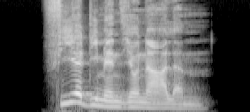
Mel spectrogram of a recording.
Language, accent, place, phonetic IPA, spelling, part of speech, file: German, Germany, Berlin, [ˈfiːɐ̯dimɛnzi̯oˌnaːlə], vierdimensionale, adjective, De-vierdimensionale.ogg
- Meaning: inflection of vierdimensional: 1. strong/mixed nominative/accusative feminine singular 2. strong nominative/accusative plural 3. weak nominative all-gender singular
